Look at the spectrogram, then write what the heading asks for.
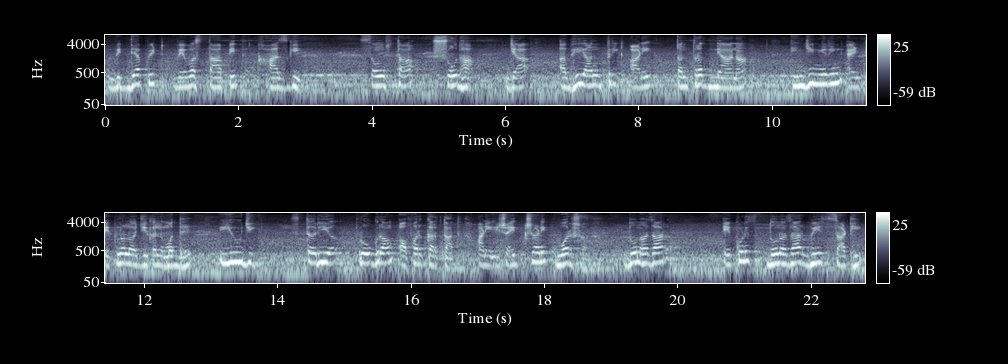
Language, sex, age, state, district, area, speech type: Marathi, male, 30-45, Maharashtra, Mumbai Suburban, urban, read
